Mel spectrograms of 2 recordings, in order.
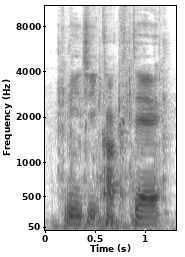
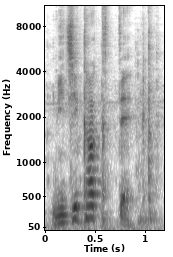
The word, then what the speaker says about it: mijikakute: Again, the drop is going to be before the ku. So, yokute, takakute, mijikakute. And so, again, you can think of it in terms of, oh, it doesn't matter how many syllables long the word is. It's not heiban, which means it drops before the ku.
